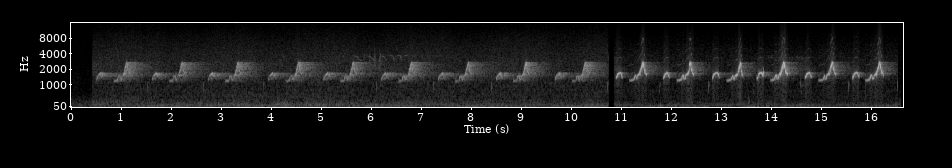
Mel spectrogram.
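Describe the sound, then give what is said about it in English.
A bird, recorded with a parabolic reflector, sings a short whistled phrase over and over at a steady, quick rhythm, clear against a quiet background, switching partway through to sharper, brighter rising notes. “And the second recording is again using the parabolic reflector. Listen to the difference.”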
